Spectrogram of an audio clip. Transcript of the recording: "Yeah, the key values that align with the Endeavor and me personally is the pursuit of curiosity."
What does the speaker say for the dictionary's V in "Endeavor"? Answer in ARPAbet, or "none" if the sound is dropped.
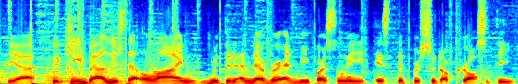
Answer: V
